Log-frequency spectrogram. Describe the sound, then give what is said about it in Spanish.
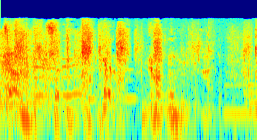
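A dog barks and yips several times in quick, uneven bursts, fairly loud, with high whining tones between barks and voices murmuring underneath. “¿Quería haber escuchado el ladrido?”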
